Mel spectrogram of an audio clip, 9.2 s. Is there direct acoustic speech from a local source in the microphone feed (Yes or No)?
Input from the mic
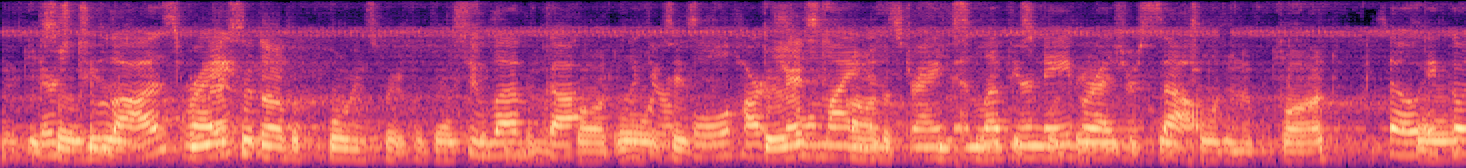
Yes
